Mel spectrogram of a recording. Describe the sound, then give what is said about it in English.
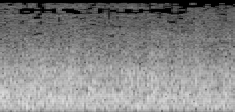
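A train passes in the city with a steady, dense roar that holds evenly at the same loudness for the whole clip, with no breaks and no voices. “Hello, train.”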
